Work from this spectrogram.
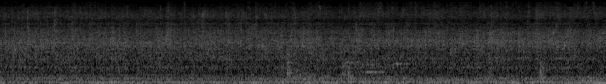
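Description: Stuffed pointed gourd (bharwa parwal) fries on a high flame, giving a steady, dense, close sizzle with no talking.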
